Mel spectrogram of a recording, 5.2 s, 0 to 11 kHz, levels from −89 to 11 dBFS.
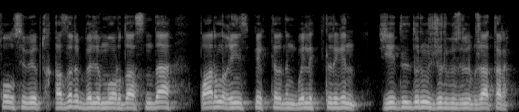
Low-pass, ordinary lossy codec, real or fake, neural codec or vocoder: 7.2 kHz; Opus, 64 kbps; fake; codec, 16 kHz, 16 kbps, FunCodec, trained on Chinese and English, 50 frames a second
